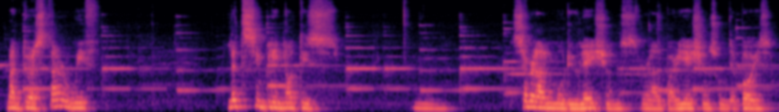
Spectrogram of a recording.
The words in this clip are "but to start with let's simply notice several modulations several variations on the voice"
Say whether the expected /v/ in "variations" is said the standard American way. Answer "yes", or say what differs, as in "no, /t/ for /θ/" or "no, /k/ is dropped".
no, /b/ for /v/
